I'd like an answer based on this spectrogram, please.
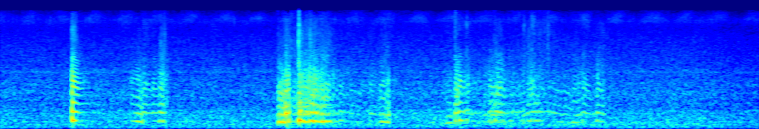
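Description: A flying insect buzzing close by in several short passes, its hum wavering in pitch as it comes and goes, with the loudest pass about three seconds in. A single sharp tick comes just under a second in.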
